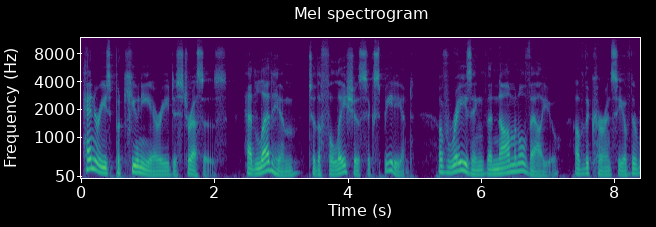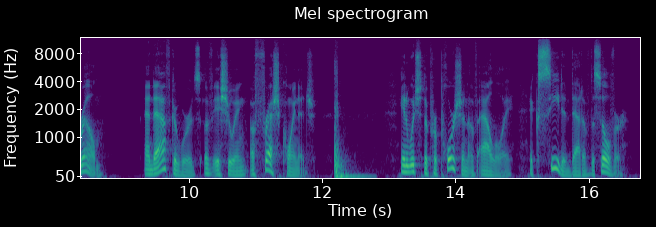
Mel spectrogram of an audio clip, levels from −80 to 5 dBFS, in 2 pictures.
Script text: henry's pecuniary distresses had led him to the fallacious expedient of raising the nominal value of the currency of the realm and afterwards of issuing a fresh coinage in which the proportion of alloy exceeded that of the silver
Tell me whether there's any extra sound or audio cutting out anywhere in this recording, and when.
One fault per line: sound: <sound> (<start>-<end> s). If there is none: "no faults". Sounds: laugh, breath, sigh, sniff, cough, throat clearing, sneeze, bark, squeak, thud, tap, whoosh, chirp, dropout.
sound: thud (12.2-12.8 s)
